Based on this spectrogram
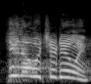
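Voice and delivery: very high mock squeal; wife's playful protest. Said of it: "She goes".

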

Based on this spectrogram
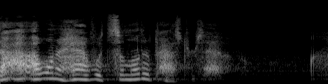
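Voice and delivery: whispered confession. Retold or imitated. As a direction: breathe it out as a secret. Confessing his wish to God.

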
